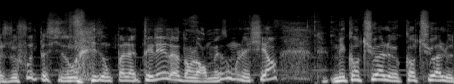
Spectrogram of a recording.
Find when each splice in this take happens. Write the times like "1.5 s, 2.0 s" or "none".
none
